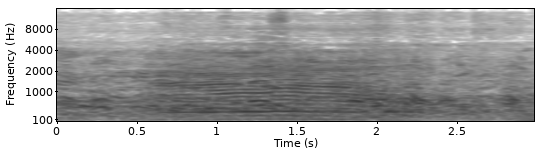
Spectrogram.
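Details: Sahiwal bull calf at the busy Aftabganj cattle market, Nawabganj, Dinajpur, 8 October 2024: a drawn-out, low, droning moo lasting over a second, with market voices talking throughout.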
